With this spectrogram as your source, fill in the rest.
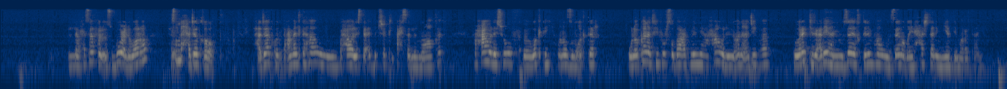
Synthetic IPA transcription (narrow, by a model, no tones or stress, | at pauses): lawħasaːfilʔʊsbuːʕliwɑɾˤɑʔ | hɑsˤɑlːiħaːd͡ʒaːt̪ɣɑlɑt̪ˤ | ħaːd͡ʒaːt̪kʊnt̪ʕamalt̪ɦawɪbɪħaːwɪlʔast̪aʕɪd̪ːbʃaklʔaħsanlɪlmawɑːqɪf | haħaːwɪlʔaʃuːfwaɡt̪iʔɑnɑzˤːɨmuʔakt̪ɑɾˤ | wɪlawkaːnat̪fifʊɾsˤɑd̪ˤɑːʕɑt̪mɪnːihaħaːwɪlʔɪnːʊʔanaʔad͡ʒiːbɦa | wɑɾˤɑkːɪzʕaleːɦaʔɪnːʊɪzːaːjʔaxt̪anɪmɦawɪzːaːjmʔɑd̪ˤɑjːɪħːaːʃt̪aːnimɪnjad̪ːimɑrˤːɑt̪a̰ːnja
